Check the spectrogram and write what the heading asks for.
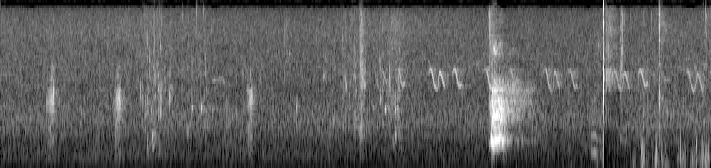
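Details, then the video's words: A Doberman barking at a family of ducks gives one sharp, loud bark midway, among quiet knocks and rustles, followed by a run of thin, high peeping calls. "Doberman barks at duck family"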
